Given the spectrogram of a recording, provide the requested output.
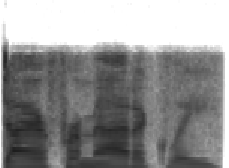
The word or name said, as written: diaphragmatically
